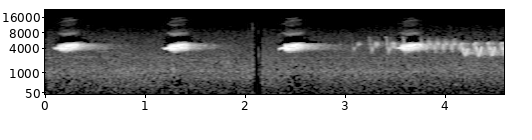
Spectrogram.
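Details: Common chaffinch of the nominate subspecies in the Alpilles, France, in May: three loud, short, bright high notes about once a second, then a fast descending series of trilled notes.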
